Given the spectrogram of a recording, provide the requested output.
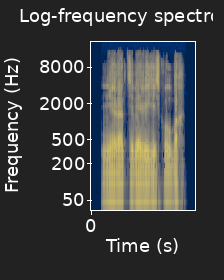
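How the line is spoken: Dull low rumble. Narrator (Russian): глухо пророкотал вошедший

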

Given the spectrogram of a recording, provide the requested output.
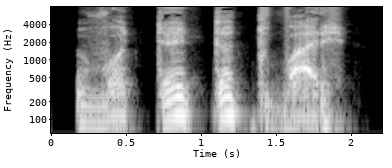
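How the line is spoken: Whisper inside the head. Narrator (Russian): прошептал Фырк в моей голове

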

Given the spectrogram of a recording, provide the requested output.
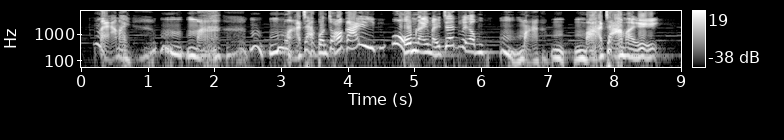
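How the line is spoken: Pained hissing shriek. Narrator (Vietnamese): Bá Hậu đau đớn mà rít lên

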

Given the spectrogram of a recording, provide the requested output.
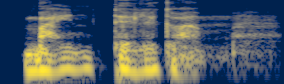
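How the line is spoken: Barely audible inner murmur. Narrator (German): Innerlich, in so tiefer Seele, dass er es selbst kaum hörte, murmelte

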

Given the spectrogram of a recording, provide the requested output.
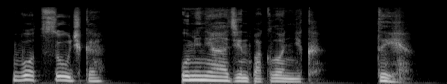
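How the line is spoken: Sighing repetition. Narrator (Russian): вздохнув, повторила Мила

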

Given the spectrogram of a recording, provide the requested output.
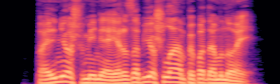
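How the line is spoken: Shout. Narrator (Russian): выкрикнул Робби

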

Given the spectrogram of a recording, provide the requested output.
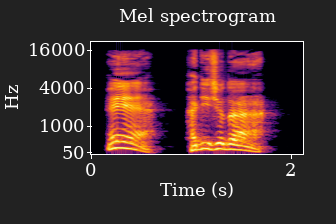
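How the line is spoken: Distant shout. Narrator (Russian): крикнул он от крайнего дома

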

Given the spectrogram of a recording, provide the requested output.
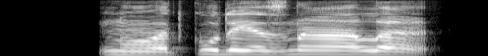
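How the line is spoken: Whimpering. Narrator (Russian): прохныкала вампиресса

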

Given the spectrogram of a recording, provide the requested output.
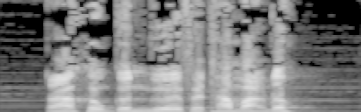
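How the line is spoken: Irritated snapping. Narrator (Vietnamese): Tư Mã Minh bực mình gắt

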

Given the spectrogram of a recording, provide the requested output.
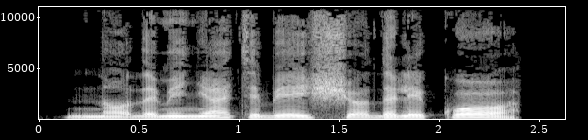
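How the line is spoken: Triumphant snort. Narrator (Russian): Торжествующе хмыкнул блакариец

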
